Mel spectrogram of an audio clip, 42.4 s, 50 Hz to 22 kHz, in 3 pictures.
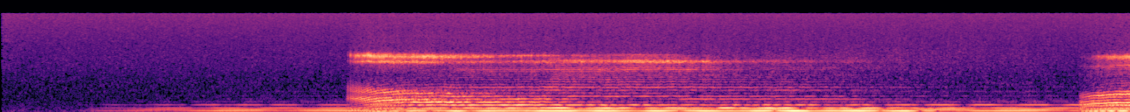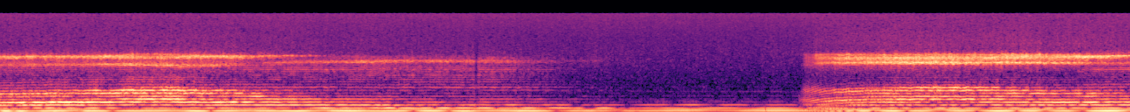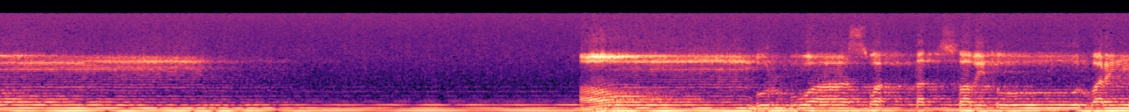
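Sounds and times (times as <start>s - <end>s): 
mantra chanting: 1.4s - 42.3s.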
